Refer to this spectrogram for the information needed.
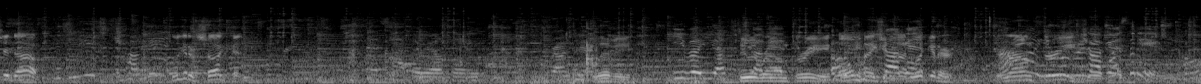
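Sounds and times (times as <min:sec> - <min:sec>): background music: 0:00.0 - 0:12.0
people calling out and chatting: 0:00.0 - 0:12.0.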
